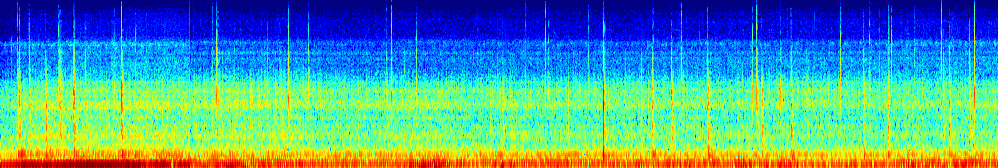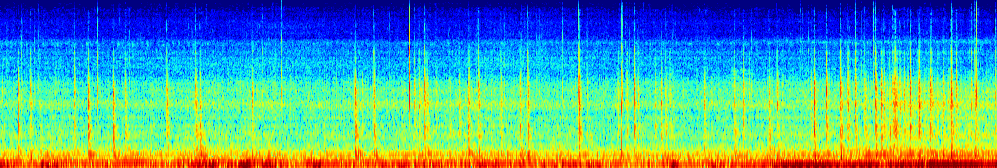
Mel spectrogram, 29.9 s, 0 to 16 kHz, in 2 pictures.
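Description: Land Rover Discovery 300 Tdi's 2.5-litre four-cylinder turbodiesel running as the truck drives through mud, heard from a camera mounted outside the body. A deep rumble carries frequent sharp ticks, and it is louder near the start and again near the end.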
